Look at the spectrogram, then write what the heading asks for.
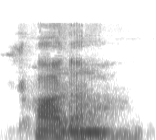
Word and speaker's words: father: British ইংলিশে স্যার আর উচ্চারণ হয় না, আর মতো হয়। উচ্চারণ হয় না আর। Father হবে father. হ্যাঁ, ফাদার, হাউস ইউ, এ আর উচ্চারণ, হাউস ইউ ফাদার।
